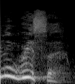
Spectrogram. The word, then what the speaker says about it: linguiça: aguentar bilíngue en chago da mesma forma vamos ver a diferença da pronúncia do Gu mudo para o Gui pronunciado Gu guitarra distinguir seguinte e Gui de linguiça pinguim arguir depois da reforma ortográfica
